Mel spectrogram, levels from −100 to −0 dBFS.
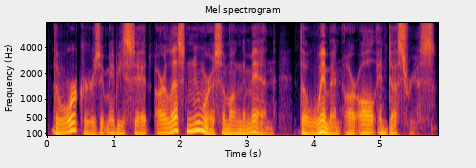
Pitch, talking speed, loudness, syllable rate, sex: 115 Hz, 175 wpm, -19 LUFS, 4.9 syllables/s, male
